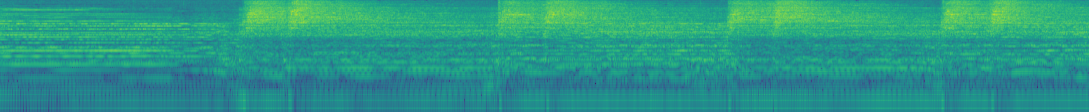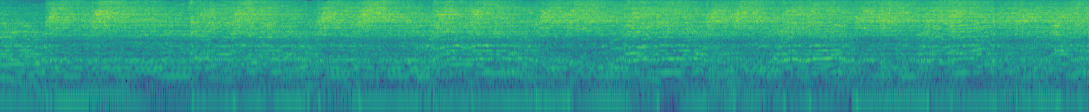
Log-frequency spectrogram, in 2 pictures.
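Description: Rock music with guitar over a heavy, steady bass, the full band coming in about two and a half seconds in, played through AUDIO EPILOG Prime MK II loudspeakers.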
